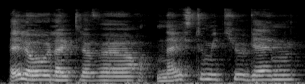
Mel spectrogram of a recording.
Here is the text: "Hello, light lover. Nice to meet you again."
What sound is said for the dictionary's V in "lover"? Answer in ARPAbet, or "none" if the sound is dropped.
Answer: V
